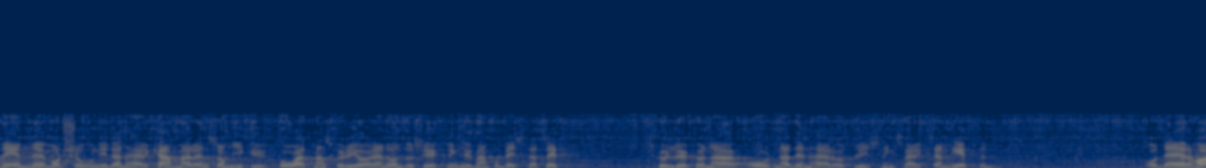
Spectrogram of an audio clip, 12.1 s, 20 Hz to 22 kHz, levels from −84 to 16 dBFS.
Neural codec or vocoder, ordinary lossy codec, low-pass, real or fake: codec, 24 kHz, 6 kbps, HILCodec; none; 7.2 kHz; fake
